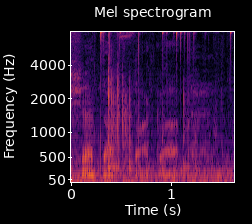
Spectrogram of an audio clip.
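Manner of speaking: slow unvoiced whisper; whispered mutter. Real, not acted. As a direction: whisper it under your breath. Muttered at phone assistant.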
